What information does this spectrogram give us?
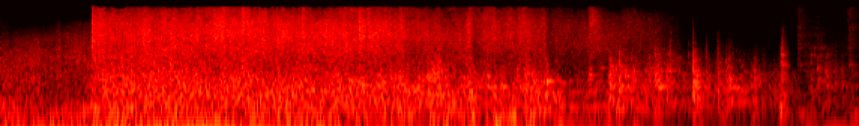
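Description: Cannon fire from a Royal Navy ship bursts out as one loud, booming blast that roars on for a few seconds, then fades into a rumbling, crackling tail.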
